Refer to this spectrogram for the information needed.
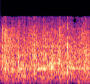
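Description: A church audience claps hands unto the Lord during a worship service in a dense, sustained wash of applause, steady and fairly loud throughout, with no distinct individual claps standing out and no talking.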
